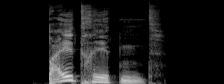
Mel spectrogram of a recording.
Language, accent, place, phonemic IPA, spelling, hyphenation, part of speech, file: German, Germany, Berlin, /ˈbaɪ̯ˌtʁeːtənt/, beitretend, bei‧tre‧tend, verb / adjective, De-beitretend.ogg
- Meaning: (verb) present participle of beitreten; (adjective) acceding, joining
